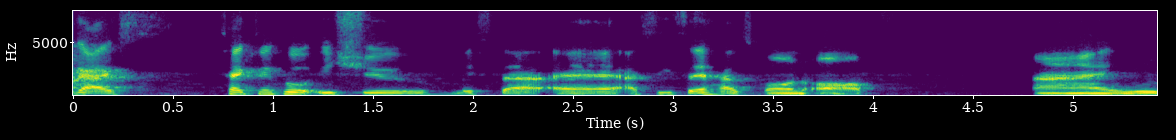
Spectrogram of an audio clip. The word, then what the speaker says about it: Asisseh: Asisseh. Is that how to say it? Dr. Asisseh.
